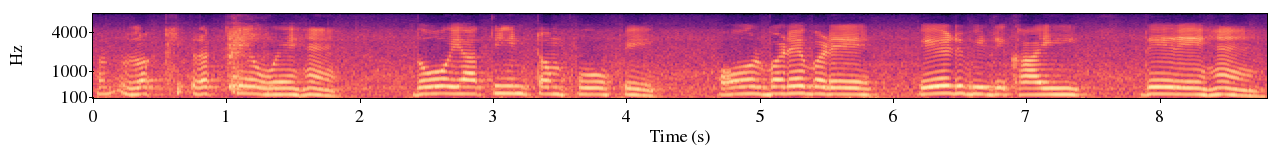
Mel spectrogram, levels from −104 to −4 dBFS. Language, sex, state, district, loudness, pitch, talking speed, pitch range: Hindi, female, Haryana, Charkhi Dadri, -14 LUFS, 230 Hz, 120 wpm, 215-240 Hz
